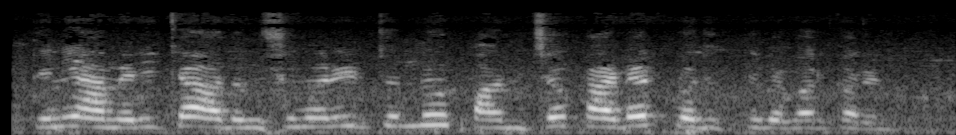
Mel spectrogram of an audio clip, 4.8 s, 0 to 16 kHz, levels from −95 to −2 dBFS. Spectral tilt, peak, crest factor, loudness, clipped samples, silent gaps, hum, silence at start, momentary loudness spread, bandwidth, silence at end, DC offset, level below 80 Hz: -5.5 dB/octave; -8 dBFS; 18 dB; -25 LUFS; under 0.1%; none; none; 0.2 s; 12 LU; 11 kHz; 0.35 s; under 0.1%; -56 dBFS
